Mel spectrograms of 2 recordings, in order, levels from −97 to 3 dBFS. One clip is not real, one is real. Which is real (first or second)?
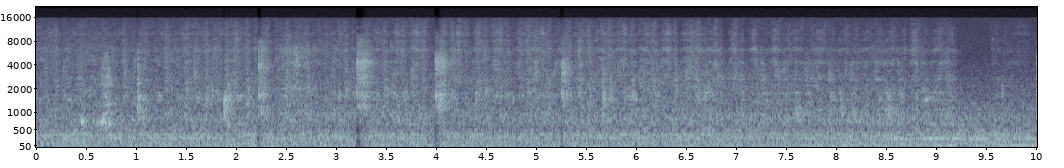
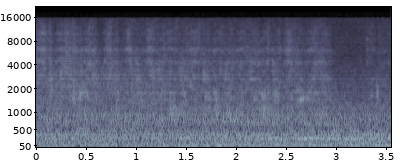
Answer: first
